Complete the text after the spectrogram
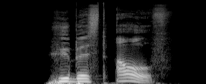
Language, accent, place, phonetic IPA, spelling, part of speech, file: German, Germany, Berlin, [ˌhyːbəst ˈaʊ̯f], hübest auf, verb, De-hübest auf.ogg
- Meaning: second-person singular subjunctive II of aufheben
